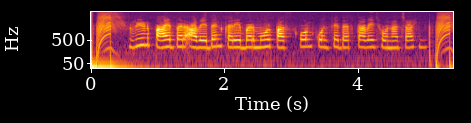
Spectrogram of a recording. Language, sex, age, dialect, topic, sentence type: Chhattisgarhi, female, 18-24, Central, banking, question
